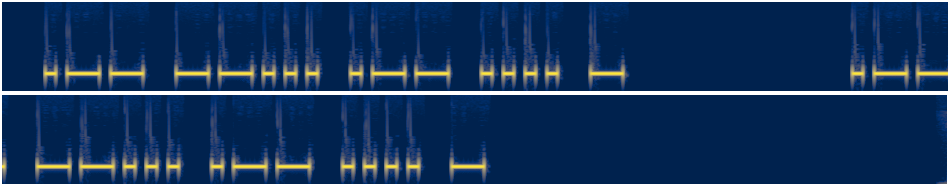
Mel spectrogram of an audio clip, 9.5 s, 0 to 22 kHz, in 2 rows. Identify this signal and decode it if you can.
Morse code, heard as a keyed tone, about 22 wpm, 700 Hz. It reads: W7WHT W7WHT
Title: USA Call Signs - 5 Characters - Repeated 3x - 22wpm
